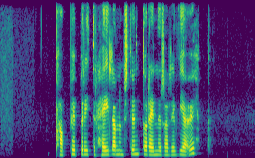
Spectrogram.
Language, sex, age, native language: Icelandic, female, 40-49, Icelandic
